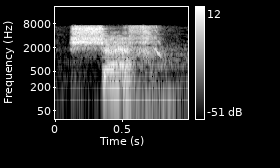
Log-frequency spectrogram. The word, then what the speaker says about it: chef: If we read it together, it sounds like chef.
